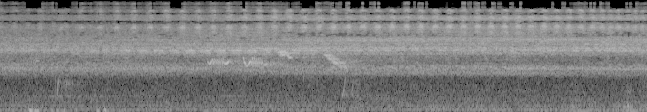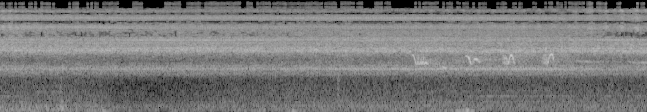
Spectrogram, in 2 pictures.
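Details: Cicadas in dipterocarp forest in the dry season: a loud, shrill, continuous droning buzz with a slight pulsing in the early seconds. A few short bird chirps come at the start and again near the end.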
